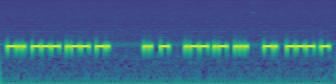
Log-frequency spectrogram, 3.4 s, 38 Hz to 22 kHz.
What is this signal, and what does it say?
Morse code, heard as a keyed tone, about 52 wpm, 660 Hz. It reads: DOWN IT WAS NOT
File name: archived / CRSnet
